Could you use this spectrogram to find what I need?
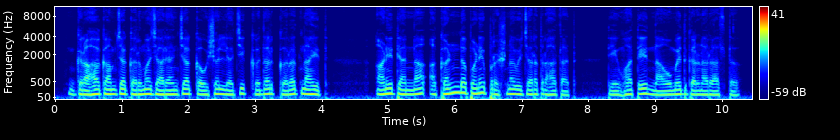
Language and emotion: Marathi, sad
